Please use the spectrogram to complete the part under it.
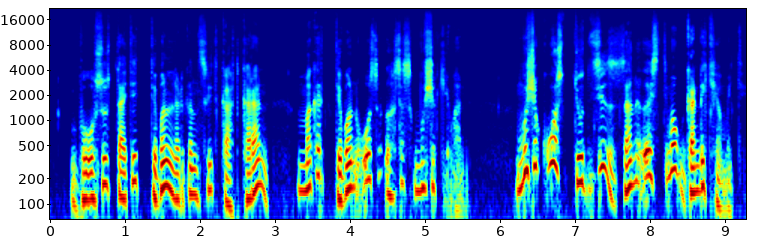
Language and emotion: Kashmiri, disgusted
